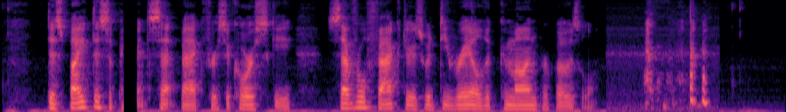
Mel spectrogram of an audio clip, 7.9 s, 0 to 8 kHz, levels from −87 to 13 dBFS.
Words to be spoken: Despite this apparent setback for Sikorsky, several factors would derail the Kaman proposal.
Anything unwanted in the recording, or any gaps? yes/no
yes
